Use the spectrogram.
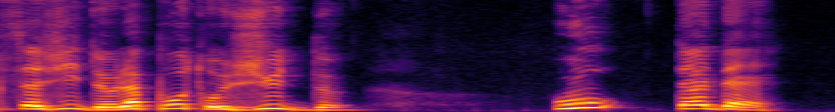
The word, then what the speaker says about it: Thaddée: Le troisième Judas est contemporain de Judas Iscariote, puisqu'il s'agit de l'apôtre Jude ou Thaddée. Je crois qu'il faut prononcer le E au bout. T-H-A-D-D-E-E.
